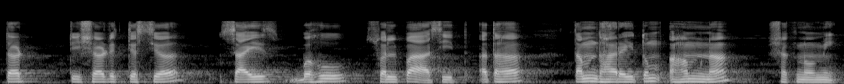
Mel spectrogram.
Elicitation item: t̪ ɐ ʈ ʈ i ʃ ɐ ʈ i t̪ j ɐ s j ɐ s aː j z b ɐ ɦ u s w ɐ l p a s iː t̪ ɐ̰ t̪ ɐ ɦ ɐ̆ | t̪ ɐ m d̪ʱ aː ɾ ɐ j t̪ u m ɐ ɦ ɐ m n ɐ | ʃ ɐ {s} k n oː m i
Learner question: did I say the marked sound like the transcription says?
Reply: no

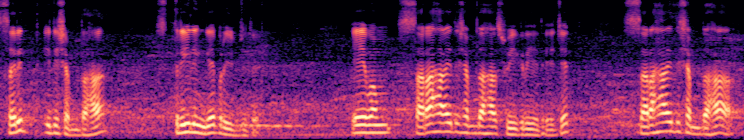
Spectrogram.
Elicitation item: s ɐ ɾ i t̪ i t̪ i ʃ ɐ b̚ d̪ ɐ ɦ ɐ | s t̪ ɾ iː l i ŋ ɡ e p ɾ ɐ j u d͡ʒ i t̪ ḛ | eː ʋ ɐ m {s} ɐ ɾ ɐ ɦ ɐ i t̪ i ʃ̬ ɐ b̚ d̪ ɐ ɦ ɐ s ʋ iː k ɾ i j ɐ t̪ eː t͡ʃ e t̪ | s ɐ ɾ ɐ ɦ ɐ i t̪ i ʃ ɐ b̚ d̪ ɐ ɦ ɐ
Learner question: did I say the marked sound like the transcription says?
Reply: yes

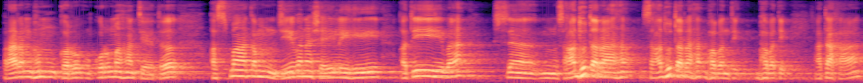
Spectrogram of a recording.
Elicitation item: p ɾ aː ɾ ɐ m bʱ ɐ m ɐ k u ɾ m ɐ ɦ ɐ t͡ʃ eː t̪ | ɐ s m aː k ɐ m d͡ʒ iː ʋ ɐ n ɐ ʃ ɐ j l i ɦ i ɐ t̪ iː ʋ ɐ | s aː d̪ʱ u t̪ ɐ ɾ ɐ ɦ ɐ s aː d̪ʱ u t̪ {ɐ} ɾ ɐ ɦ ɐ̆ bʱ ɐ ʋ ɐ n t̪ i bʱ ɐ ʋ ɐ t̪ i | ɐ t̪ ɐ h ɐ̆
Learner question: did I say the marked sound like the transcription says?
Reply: yes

